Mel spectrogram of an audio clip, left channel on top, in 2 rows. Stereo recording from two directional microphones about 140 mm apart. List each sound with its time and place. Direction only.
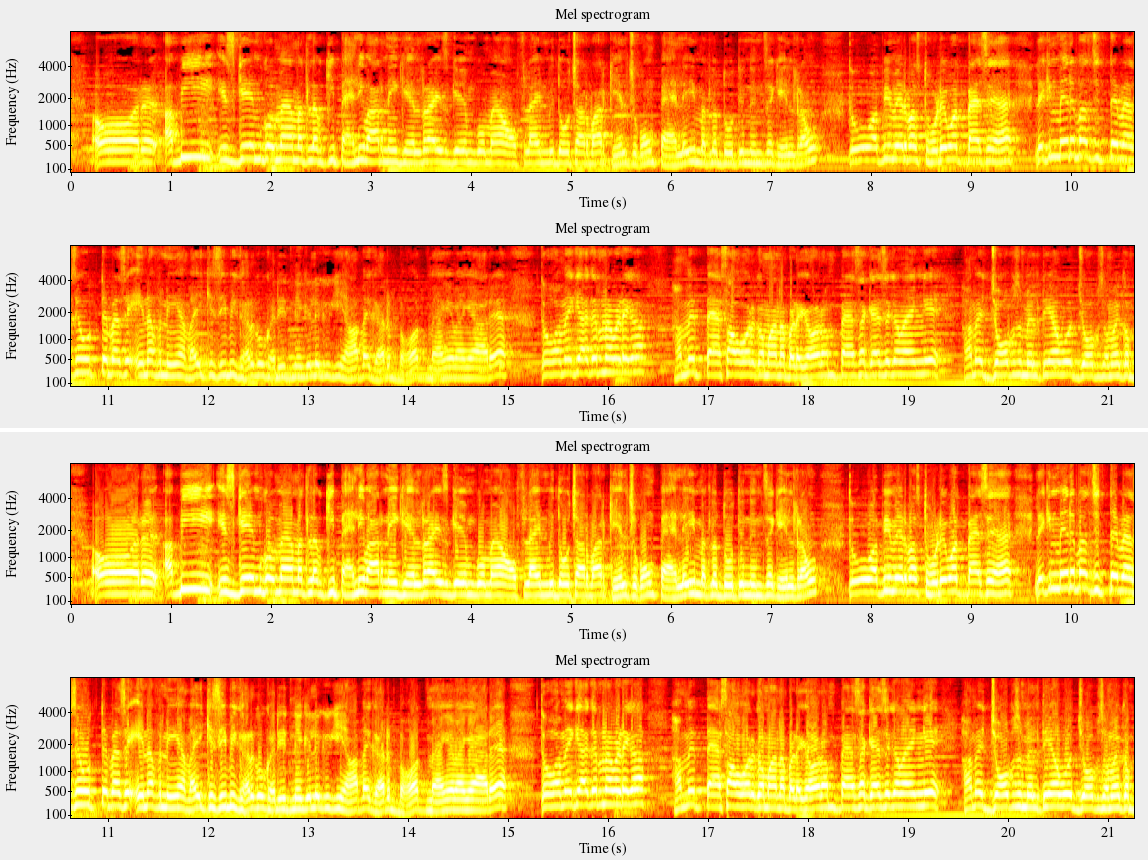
0.2 s a man's voice: 40° right (ahead or behind)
